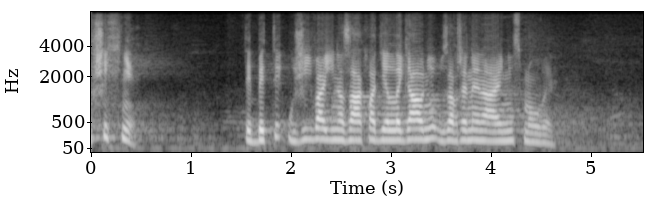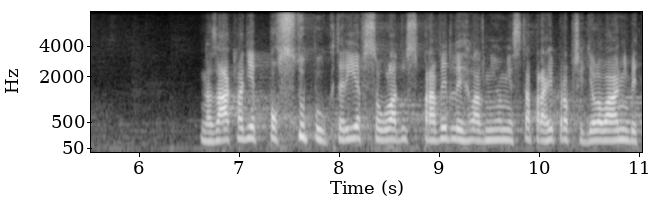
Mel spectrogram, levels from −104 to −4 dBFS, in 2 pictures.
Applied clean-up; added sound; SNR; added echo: none; none; none; none.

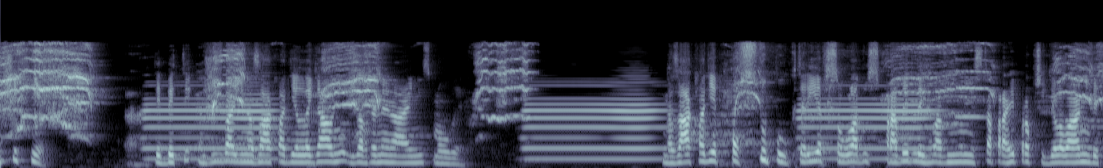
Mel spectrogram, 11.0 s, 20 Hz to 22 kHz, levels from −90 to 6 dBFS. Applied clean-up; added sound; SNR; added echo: classical method log-MMSE.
